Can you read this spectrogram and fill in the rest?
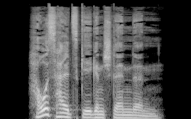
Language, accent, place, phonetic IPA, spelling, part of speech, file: German, Germany, Berlin, [ˈhaʊ̯shalt͡sˌɡeːɡn̩ʃtɛndn̩], Haushaltsgegenständen, noun, De-Haushaltsgegenständen.ogg
- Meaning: dative plural of Haushaltsgegenstand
